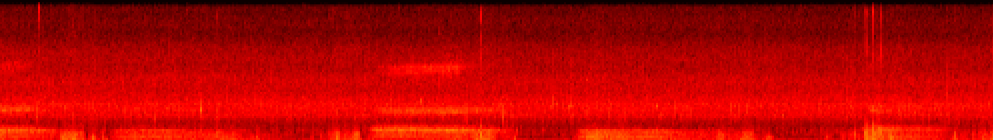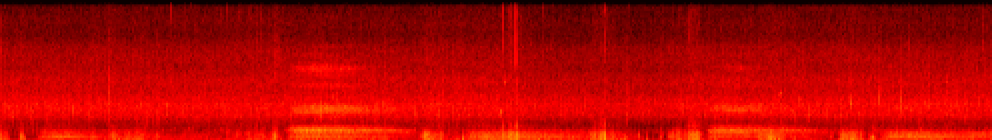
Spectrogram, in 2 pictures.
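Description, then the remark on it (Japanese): Carbonated soda fizzes steadily, a dense crackling hiss of tiny popping bubbles with scattered louder bursts and sharp clicks throughout, no voices. “炭酸、耳から垂れちゃってる。”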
